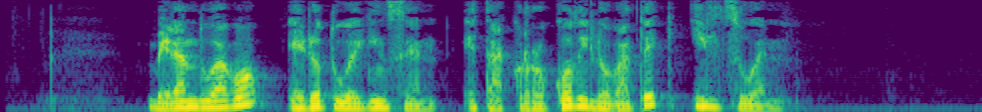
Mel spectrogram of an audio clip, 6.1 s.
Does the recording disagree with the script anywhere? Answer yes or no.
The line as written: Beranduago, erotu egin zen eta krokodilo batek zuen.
yes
